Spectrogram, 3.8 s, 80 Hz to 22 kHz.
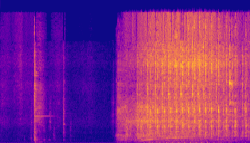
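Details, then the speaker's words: Scrap-pile Honda 160 cc small engine cranking: quick regular chuff about four times a second, popping back through the intake/carb; owner suspects a stuck intake valve. "We were popping through our intake, so I wonder if our intake valve is stuck. That was a weird noise."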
